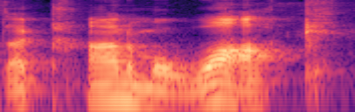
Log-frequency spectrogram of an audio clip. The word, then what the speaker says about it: Oconomowoc: It's pronounced Oconomowoc.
